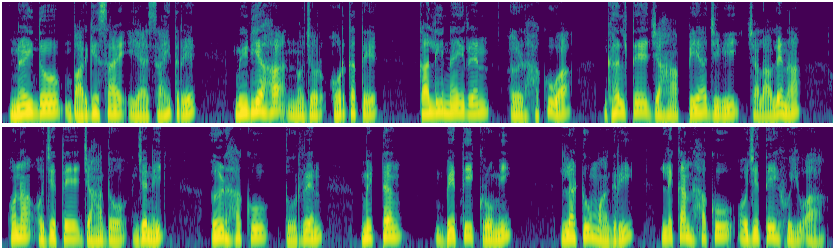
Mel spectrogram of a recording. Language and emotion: Santali, neutral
